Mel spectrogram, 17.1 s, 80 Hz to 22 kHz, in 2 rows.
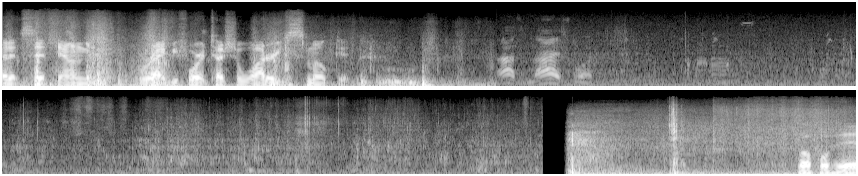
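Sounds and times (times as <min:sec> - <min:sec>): paddle strokes splashing in water: 0:07.9 - 0:14.0.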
